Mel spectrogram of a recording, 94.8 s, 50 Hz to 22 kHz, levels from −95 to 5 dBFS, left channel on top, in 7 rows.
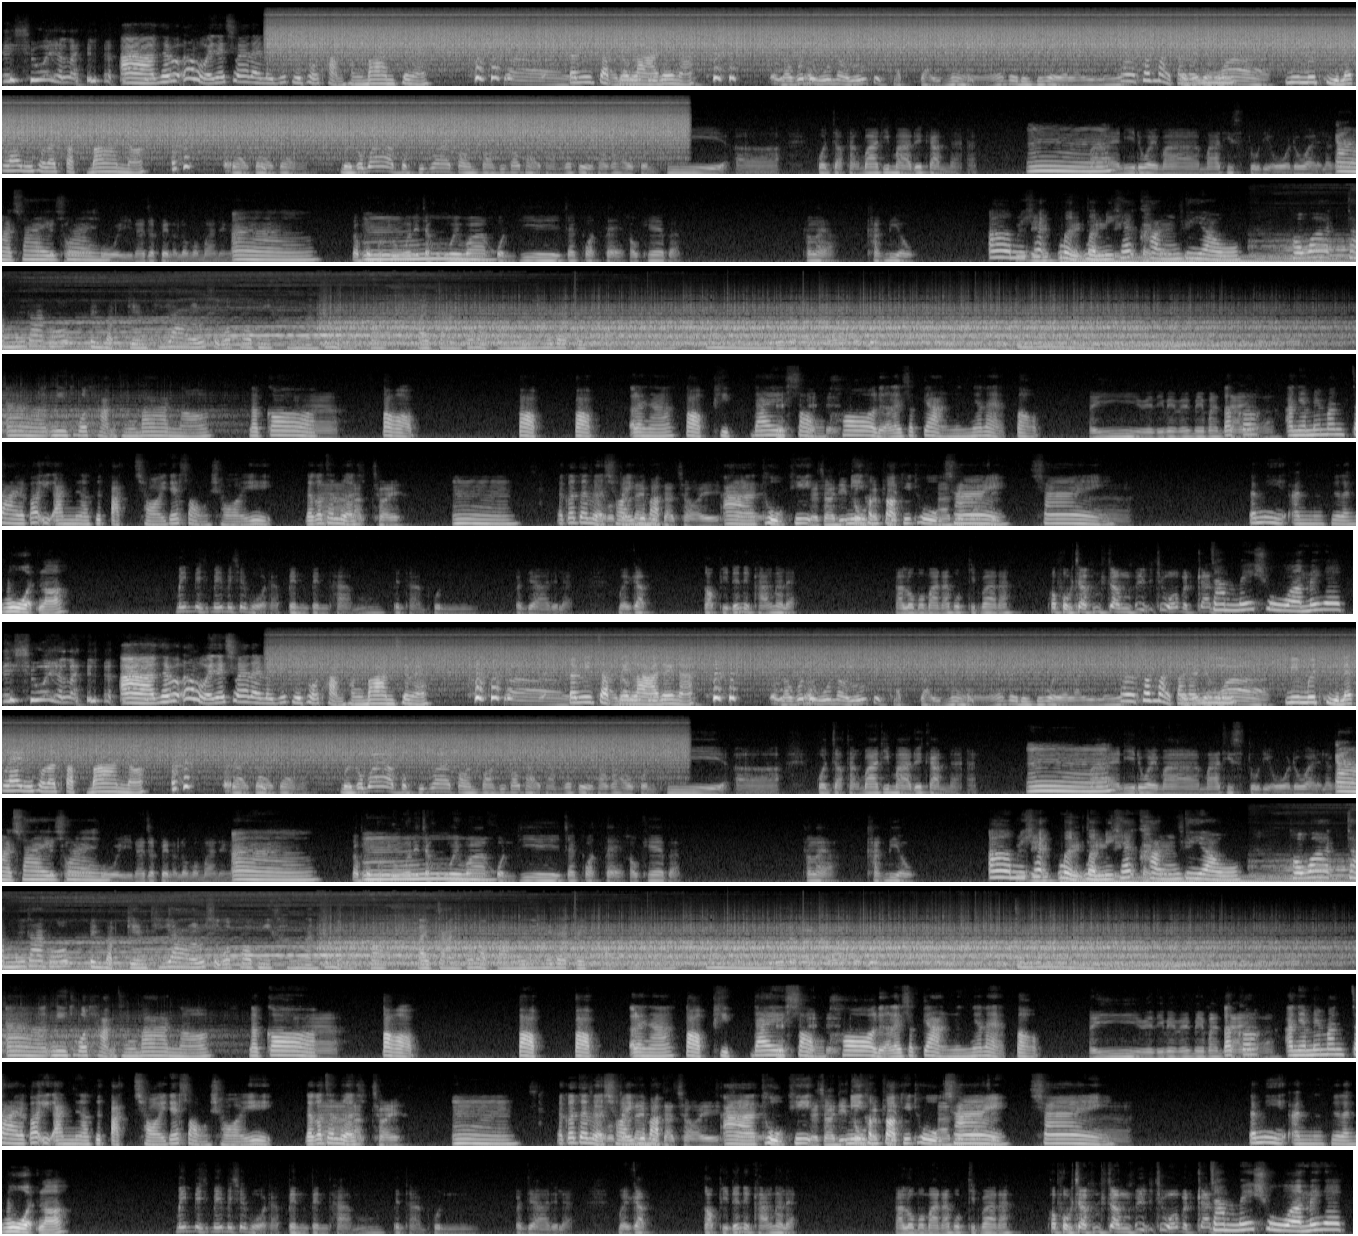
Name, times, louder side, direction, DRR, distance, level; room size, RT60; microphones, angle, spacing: voice 1, 0.0-1.2 5.0-6.7 7.8-11.3 11.8-12.7 15.8-21.3 21.7-23.3 24.4-27.1 27.4-29.5 30.6-33.9 35.1-35.4 35.7-36.2 37.2-39.1 48.3-50.2 52.2-54.1 57.1-57.5 61.7-62.5 65.0-66.9 70.8-71.7 73.6-75.3 75.8-76.7 77.1-77.7 78.6-79.0 83.0-86.0 86.4-86.9 87.4-87.7 88.3-89.2 90.2-91.4 91.7-93.4, right 1 dB, 65° right, 4.4 m, -32 dB
voice 2, 1.2-4.3 4.6-5.0 5.4-7.4 7.7-8.1 11.2-12.3 12.8-15.5 15.7-16.2 23.8-24.7 26.9-28.2 29.4-30.3 30.7-32.0 36.9-39.5 40.0-44.5 44.8-47.4 47.6-48.4 50.8-51.7 54.2-56.3 56.6-57.3 58.0-58.3 59.3-59.5 59.9-60.1 60.4-64.5 66.4-66.7 67.0-70.4 70.7-71.3 72.2-72.9 73.2-74.3 74.9-75.8 76.1-77.7 78.1-78.8 80.2-81.9 93.3-94.7, right 4 dB, 85° right, 0.6 m, -24 dB
sound 1, 2.6-20.4, left 5 dB, 25° left, 2.1 m, -29 dB
sound 2, 37.7-56.1, right 1 dB, 10° right, 2.8 m, -28 dB
head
